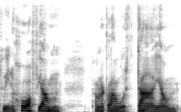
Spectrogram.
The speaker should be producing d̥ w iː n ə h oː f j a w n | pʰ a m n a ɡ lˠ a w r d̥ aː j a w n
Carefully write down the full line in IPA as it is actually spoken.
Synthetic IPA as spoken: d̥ w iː n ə h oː f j a w n | pʰ a m n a ɡ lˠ a w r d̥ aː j a w n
